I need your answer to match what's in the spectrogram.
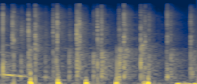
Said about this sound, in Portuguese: Uma salva de palmas pro novo membro. Uhul!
